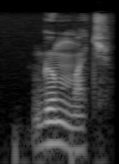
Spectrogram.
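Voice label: "гыммач", Komi-Zyrian, male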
